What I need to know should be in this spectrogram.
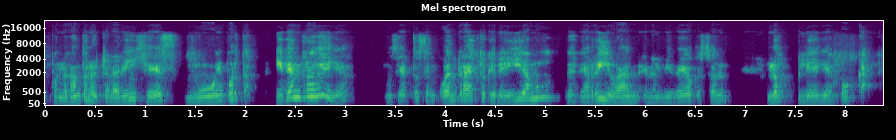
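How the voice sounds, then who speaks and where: A woman's voice: fairly low pitch, lively intonation, moderate pace, darkish tone, breathy edge. Woman lecturing on the voice. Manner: explanatory, checks in with "¿ya?"; demonstrates vocal sounds. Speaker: voice teacher. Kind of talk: lecture to teachers.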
